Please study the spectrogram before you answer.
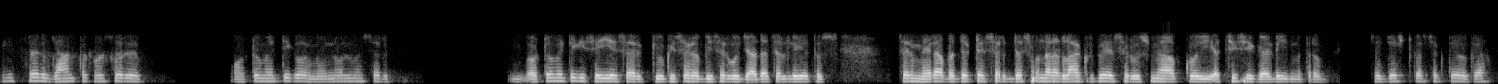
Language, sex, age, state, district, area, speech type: Hindi, male, 18-30, Rajasthan, Nagaur, rural, conversation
